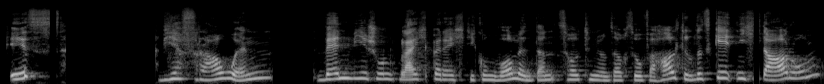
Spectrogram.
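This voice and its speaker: Woman, middle-aged, fairly high voice, lively, talkative. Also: measured pace, breathy edge. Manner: lively and talkative, drifts off topic, laughs often. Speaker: event speaker and finance professional. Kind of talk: casual interview chat.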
